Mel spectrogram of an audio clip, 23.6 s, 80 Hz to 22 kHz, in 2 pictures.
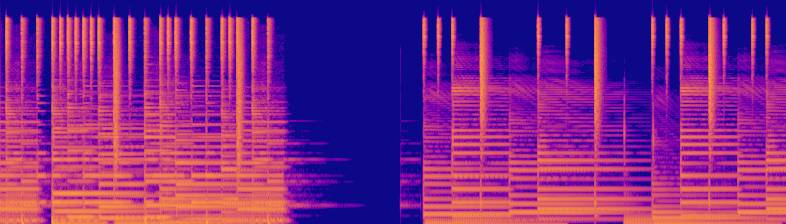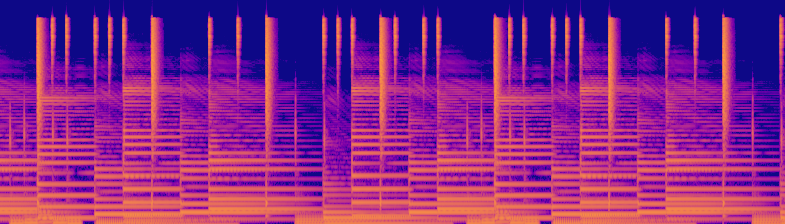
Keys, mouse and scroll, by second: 11.8 ctrl+-, 22.0 ctrl+z.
